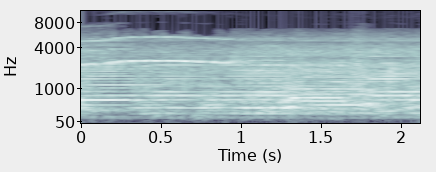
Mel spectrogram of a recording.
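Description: Live acoustic guitars playing a blues tune, with one high note near the start that bends up and slides back down.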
